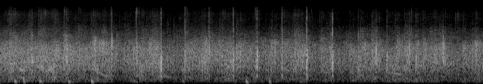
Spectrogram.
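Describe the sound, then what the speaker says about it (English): Evening panel audience at a charity annual meeting gives a panelist a round of applause, a continuous even patter of many hands clapping, moderately distant and unbroken by speech. "So we need a clap."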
